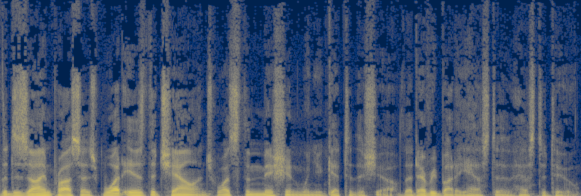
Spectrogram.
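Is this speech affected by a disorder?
No.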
